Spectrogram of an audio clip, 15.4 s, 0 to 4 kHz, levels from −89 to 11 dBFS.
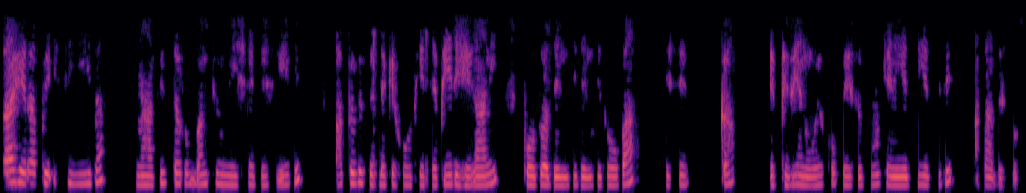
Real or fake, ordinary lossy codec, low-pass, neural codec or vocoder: real; MP3, 32 kbps; 3.6 kHz; none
